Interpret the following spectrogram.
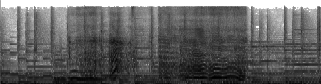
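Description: Background music, with a wavering, voice-like melody line that comes in about a second in and fades out near five seconds.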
